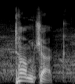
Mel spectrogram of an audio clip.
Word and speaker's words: Tomchuk: I'm Lori Lane Zucker, founder and CEO of Impact Entrepreneur, and we're at SOCAP22 in San Francisco with Gary Tomchuk. Did I pronounce that correctly?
